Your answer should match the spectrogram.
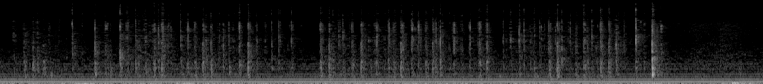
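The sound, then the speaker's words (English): Steady, rapid typing on a computer keyboard as a message is typed telling someone he can be heard, with irregular clusters of sharp key clicks over a constant low electrical hum, moderately loud with no one talking. “just just tell him, type to him that uh-huh. we can hear him, okay.”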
